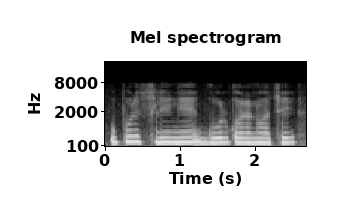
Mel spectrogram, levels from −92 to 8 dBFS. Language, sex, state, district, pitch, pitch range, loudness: Bengali, female, West Bengal, Cooch Behar, 240 Hz, 230-245 Hz, -10 LUFS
